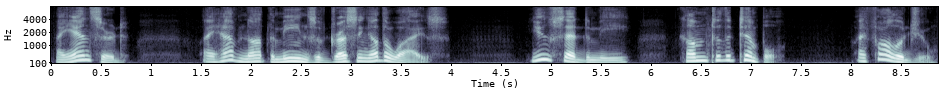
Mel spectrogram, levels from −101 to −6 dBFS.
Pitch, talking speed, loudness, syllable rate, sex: 155 Hz, 140 wpm, -18 LUFS, 5.0 syllables/s, male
